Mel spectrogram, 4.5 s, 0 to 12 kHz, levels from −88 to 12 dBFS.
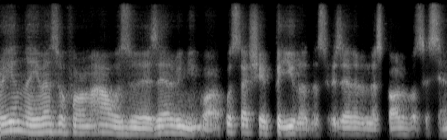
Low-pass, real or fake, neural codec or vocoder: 10.8 kHz; fake; codec, 24 kHz, 0.5 kbps, DualCodec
